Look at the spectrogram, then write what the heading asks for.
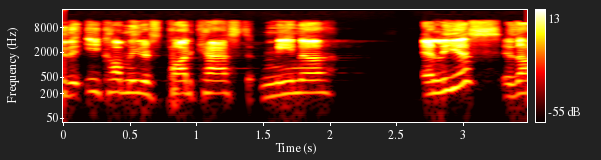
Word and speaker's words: Elias: so welcome to the ecom leaders podcast mina elias is that how you say it yeah elias elliott elias okay perfect awesome and then i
